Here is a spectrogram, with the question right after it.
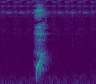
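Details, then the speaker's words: Hiccups after eating too much macaroni, which the person says often gives them hiccups and that the hiccups hurt: a single sharp, sudden, brief and strong voiced hiccup. "Anyways, I got the hiccups. So, yeah. Just to let you know I got them."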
